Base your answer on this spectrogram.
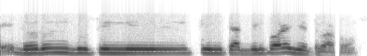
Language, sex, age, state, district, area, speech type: Bengali, male, 30-45, West Bengal, Birbhum, urban, conversation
